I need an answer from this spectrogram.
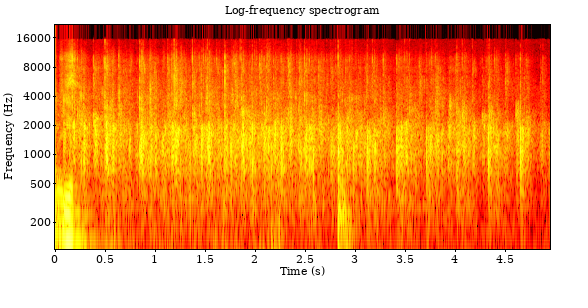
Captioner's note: audience applauding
